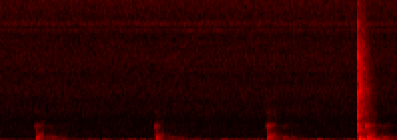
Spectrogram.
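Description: An Apple screen reader's dull thud error sound, signalling that a two-finger scrub gesture on the screen does not work, plays three times at an even, steady pace, soft and muffled, followed by one sharper, louder tap at the end. No one speaks.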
